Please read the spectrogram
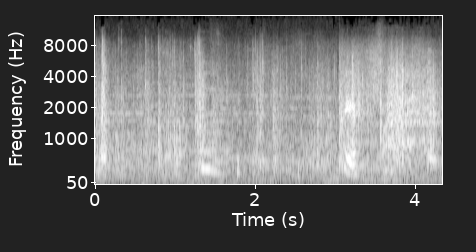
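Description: Background music with paper shopping bags and gift-wrapped packages rustling and knocking as they are handled, and brief low voices near the end.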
